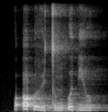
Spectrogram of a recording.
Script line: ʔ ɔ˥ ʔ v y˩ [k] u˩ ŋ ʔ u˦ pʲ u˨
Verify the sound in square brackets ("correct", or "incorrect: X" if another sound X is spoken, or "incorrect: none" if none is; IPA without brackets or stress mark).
incorrect: t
